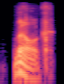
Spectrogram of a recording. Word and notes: bilk: British English

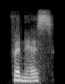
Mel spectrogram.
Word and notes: finesse: Indian

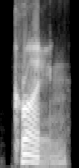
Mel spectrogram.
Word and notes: crying: British English

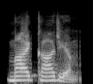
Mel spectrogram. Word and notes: myocardium: Indian

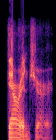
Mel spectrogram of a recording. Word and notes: derringer: American English

